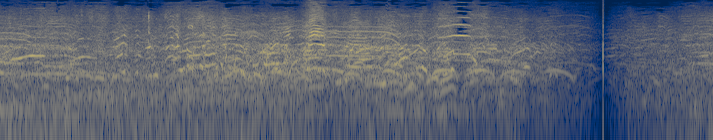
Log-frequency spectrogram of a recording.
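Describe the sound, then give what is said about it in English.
A dense crowd chatters continuously, with many overlapping voices forming a loud, steady hubbub, occasional laughter and shouts, and a brief sharp click near the end. The President walks around the barricades, greeting the crowd and touching hands after a Chamber of Commerce breakfast. “Now the President makes his way to greet some more of the crowd, walking around the barricades, touching the hands of those around the barricade.”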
